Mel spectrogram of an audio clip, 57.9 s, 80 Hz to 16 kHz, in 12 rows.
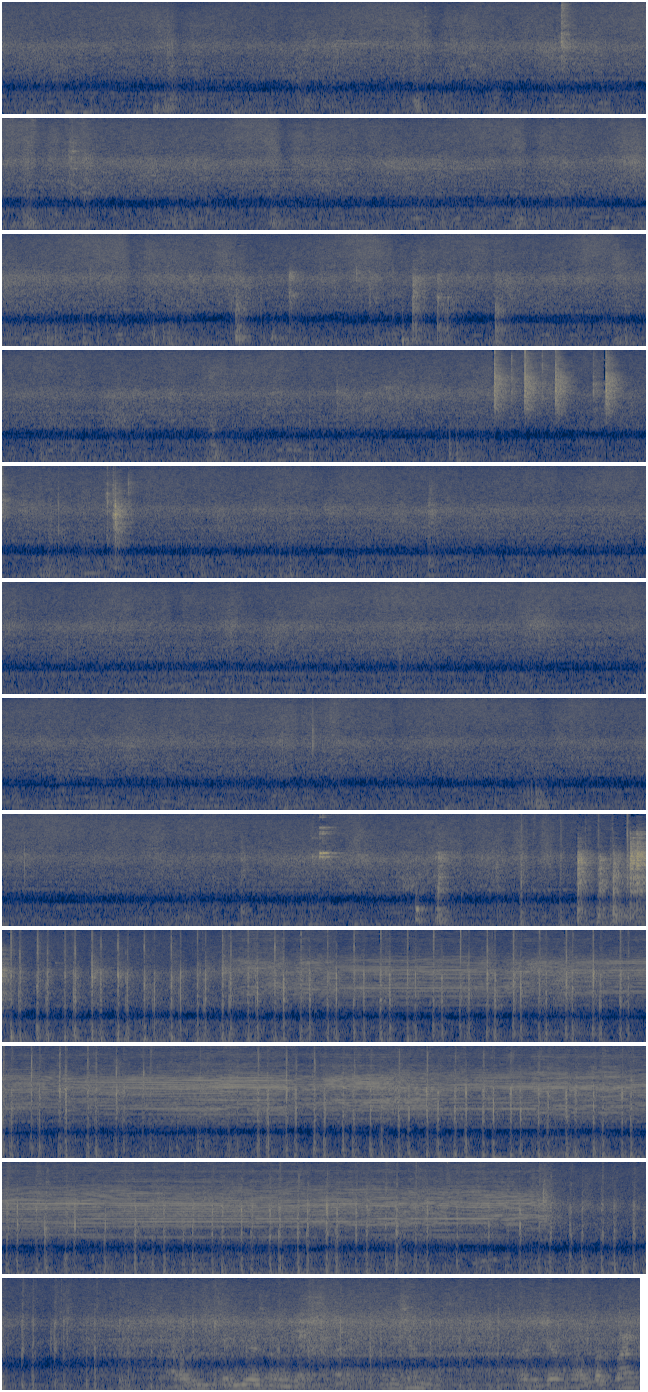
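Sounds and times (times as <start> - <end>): quiet rubbing on fabric: 0.0 - 18.0, 38.8 - 57.9
hands slapping on a back: 37.7 - 44.6, 45.2 - 54.4.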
